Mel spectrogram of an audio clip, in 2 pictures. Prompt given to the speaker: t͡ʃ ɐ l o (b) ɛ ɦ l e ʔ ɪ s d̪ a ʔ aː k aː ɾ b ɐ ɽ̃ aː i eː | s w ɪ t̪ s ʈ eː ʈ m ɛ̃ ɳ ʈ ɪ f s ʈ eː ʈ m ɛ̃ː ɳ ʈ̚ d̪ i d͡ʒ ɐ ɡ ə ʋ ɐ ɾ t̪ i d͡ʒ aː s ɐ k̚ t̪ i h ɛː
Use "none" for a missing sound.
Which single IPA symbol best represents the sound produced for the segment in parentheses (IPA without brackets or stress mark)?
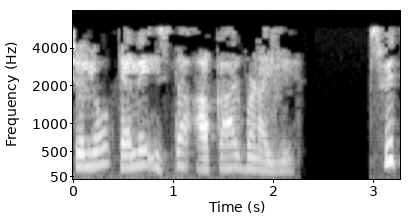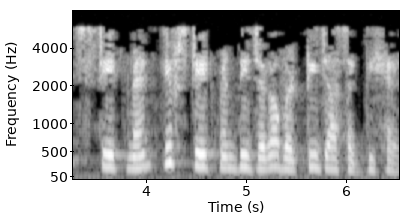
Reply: p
